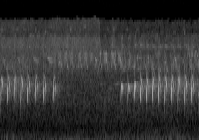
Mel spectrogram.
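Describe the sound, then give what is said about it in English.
A female cuckoo's bubbling call: a quick run of bright, repeated notes, a pause, then a longer and slightly louder burst, clear against a quiet background. “Recent studies have revealed that while potential host birds such as reed warblers and meadow pipits completely ignore the song of the male cuckoo, they simply don't register it as a threat, they react sharply to the sound made by a female.”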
